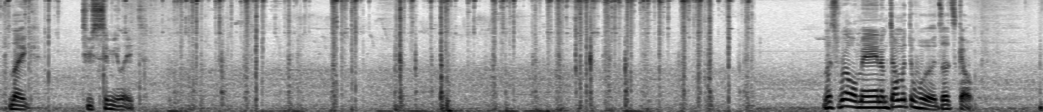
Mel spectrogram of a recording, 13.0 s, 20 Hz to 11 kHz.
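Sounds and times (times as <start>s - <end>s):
car keys jangling and clicking: 0.0s - 9.5s.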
